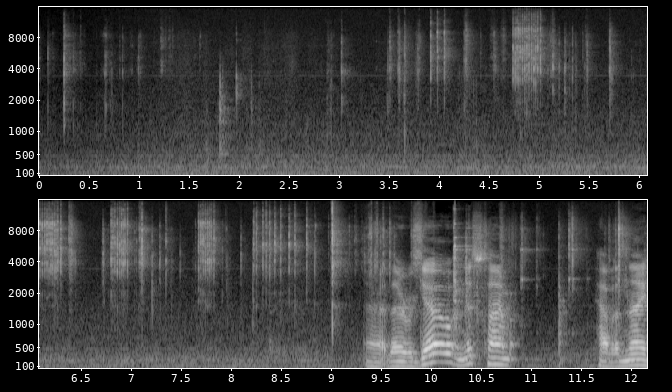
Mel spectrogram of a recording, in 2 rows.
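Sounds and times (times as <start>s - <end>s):
ratcheting clicks of a clockwork pencil sharpener being wound up: 3.5s - 9.6s
speech: 9.4s - 10.9s, 11.7s - 12.1s.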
